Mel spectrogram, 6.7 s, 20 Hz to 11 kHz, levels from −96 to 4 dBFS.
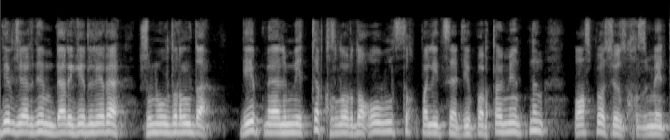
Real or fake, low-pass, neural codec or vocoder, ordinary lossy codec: fake; 7.2 kHz; codec, 16 kHz, 4 kbps, FreqCodec, larger model; AAC, 64 kbps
